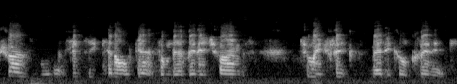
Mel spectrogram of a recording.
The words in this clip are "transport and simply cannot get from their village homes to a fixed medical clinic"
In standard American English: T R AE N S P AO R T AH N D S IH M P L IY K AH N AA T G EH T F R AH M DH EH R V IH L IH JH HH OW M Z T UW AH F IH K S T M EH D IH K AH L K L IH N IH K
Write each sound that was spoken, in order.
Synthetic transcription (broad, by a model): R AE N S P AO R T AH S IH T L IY K AH N AA T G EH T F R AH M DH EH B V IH N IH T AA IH M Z T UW AH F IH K T M EH D IH K AH L K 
